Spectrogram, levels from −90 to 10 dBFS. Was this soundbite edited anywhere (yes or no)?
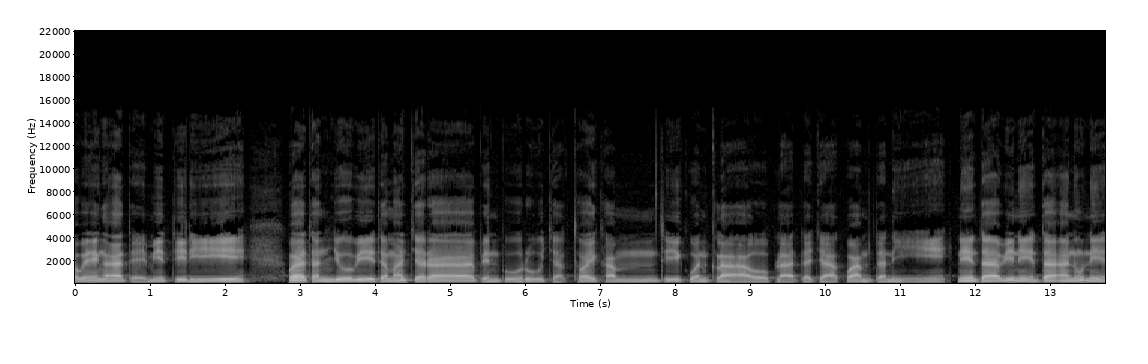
yes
